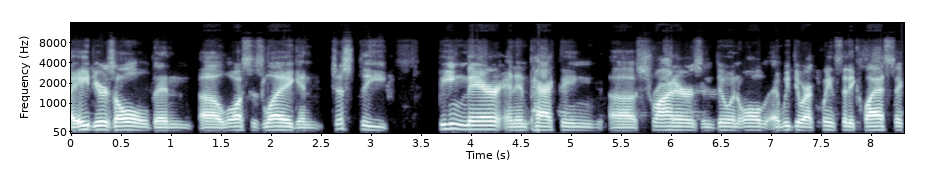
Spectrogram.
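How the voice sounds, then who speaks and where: A man with a Brooklyn accent speaks at a medium pitch with fairly even intonation, the sound dry and close with no echo. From New York (Brooklyn). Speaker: former NFL player, player engagement rep. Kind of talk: radio interview. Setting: radio row at live sports event.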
